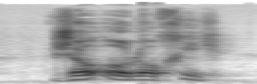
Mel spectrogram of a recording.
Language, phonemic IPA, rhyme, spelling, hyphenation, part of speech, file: Dutch, /ˌzoː.oː.loːˈɣi/, -i, zoölogie, zoö‧lo‧gie, noun, Nl-zoölogie.ogg
- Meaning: 1. zoology 2. zoo; especially the old one in Antwerp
